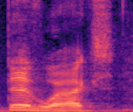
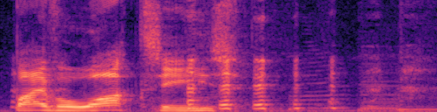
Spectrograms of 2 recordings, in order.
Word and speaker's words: bivouacs: Of course, Andrea has trouble pronouncing bivouacs, so most people know the channel is Bikes, Boats, and Bivouacs. Andrea knows the channel is Bikes, Boats, and Bivouacsies.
